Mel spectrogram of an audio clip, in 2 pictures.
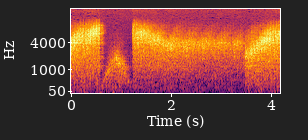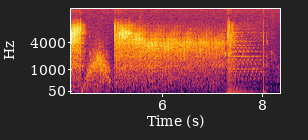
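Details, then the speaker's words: Commodore C128 SID sound chip tested in a C64: harsh noisy bursts that swell and cut out with no clean tone or melody; the chip is dead and needs replacing. "und da brauche ich einen neuen ich hatte jetzt die Hoffnung dass er doch nicht kaputt ist aber der ist kaputt"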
